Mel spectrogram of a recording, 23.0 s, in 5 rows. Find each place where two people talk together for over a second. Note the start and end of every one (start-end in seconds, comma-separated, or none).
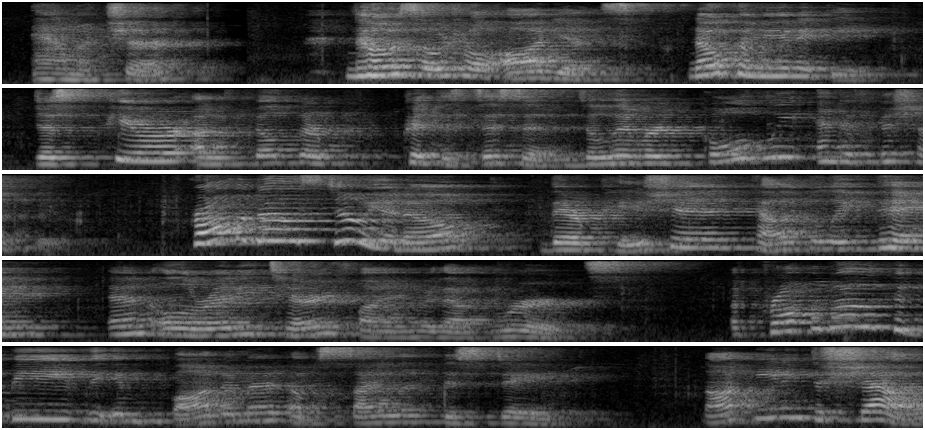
none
